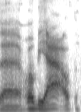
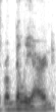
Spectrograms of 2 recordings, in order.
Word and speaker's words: Robillard: You know, my buddy, he's in Rhode Island, but his family name is Robillard, which they, of course, you're Americans. You pronounce it as Robiliard.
